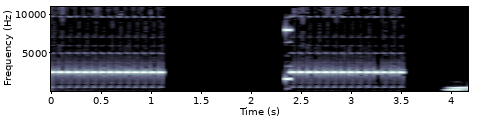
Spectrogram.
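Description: An outgoing call's ringing tone: two rapid, trilling electronic rings about a second each, separated by a pause, clear and fairly loud, followed by a brief low murmur as the line picks up.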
